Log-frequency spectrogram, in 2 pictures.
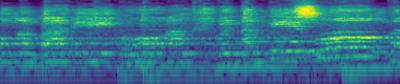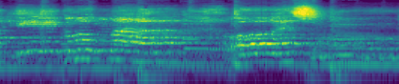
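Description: A small mixed vocal group of women and a man singing a gospel song together in harmony through microphones, over a steady keyboard accompaniment.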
